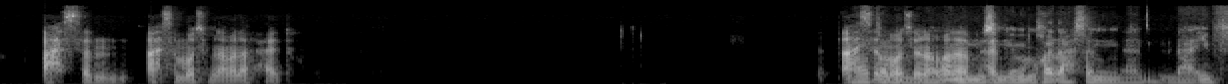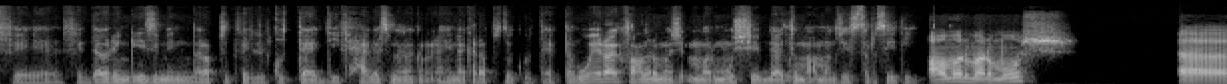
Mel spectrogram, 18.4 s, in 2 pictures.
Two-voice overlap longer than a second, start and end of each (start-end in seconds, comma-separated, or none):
6.4-8.0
